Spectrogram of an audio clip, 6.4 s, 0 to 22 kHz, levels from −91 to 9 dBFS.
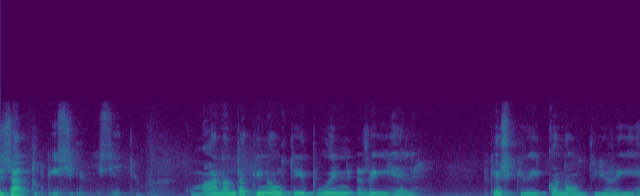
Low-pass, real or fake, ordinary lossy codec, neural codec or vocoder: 10.8 kHz; real; none; none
